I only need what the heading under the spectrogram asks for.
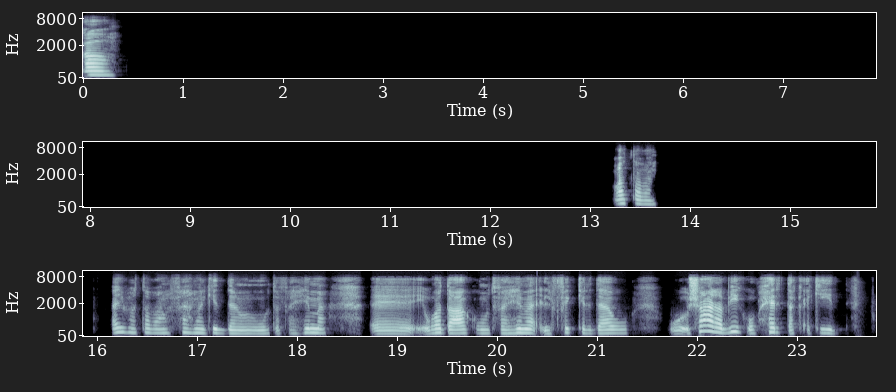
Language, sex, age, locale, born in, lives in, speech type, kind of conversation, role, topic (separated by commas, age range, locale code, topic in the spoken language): Arabic, female, 50-54, ar-EG, Egypt, Portugal, conversation, advice, advisor, إزاي أتعامل مع القلق من مستقبل مش واضح وفقدان اللي كنت متعوّد عليه؟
